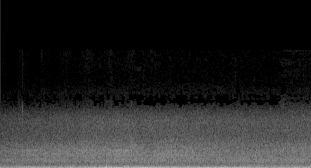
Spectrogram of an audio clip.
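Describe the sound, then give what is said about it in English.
Steady wind blowing across the microphone, a broad, constant rushing hiss over a low buffeting rumble that holds at a fairly even loudness throughout, with no voices. “The wind's kicking up.”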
